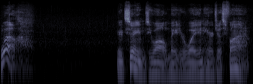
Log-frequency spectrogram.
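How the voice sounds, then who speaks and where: A man's voice: sits low, lively intonation, takes it slowly, fairly bright tone, pitched below the performer's own voice, heavily acted. A man voicing a mocking armored villain whose voice is muffled behind his helmet. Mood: taunting. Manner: taunting, condescending.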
